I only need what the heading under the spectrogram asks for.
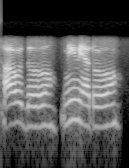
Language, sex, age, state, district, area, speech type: Kannada, female, 60+, Karnataka, Udupi, rural, conversation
